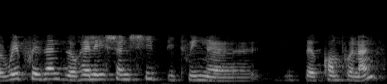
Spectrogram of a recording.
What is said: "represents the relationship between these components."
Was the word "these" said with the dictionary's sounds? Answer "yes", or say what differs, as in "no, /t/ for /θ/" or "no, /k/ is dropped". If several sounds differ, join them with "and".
no, /s/ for /z/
